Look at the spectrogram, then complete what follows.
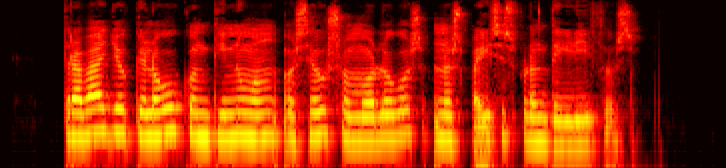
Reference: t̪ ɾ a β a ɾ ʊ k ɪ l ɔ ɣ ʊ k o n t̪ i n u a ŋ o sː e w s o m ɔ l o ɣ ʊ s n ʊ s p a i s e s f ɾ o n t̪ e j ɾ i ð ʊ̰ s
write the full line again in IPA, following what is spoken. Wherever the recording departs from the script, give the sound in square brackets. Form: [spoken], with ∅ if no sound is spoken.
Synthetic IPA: t̪ ɾ a β a [ʎ] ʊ k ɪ l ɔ ɣ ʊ k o n t̪ i n u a ŋ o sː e w s o m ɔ l o ɣ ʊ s n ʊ s p a i s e s f ɾ o n t̪ e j ɾ i [θ] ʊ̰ s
